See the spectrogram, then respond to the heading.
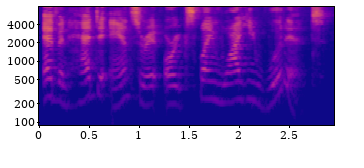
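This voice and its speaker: A woman reading a children's story aloud as a reading coach, in expressive narration. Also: fairly high pitch, normal speed.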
